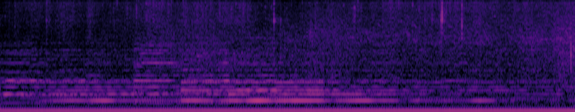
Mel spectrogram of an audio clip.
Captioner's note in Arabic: زقزقة الطيور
